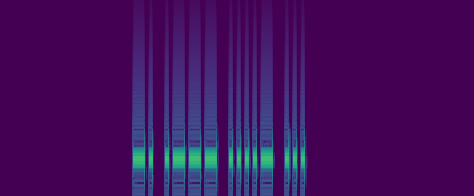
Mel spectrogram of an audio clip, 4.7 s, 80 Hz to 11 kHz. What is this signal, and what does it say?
Morse code, heard as a keyed tone, about 32 wpm, 700 Hz. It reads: NJ4S
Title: USA Call Signs - 4 Characters - 30wpm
